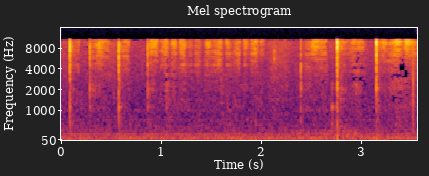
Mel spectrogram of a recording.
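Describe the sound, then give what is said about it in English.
Marker or chalk scratching on a board during a lecture on Huffman codes, a steady run of dry scraping strokes punctuated by a few sharper taps near the end. “I'll write that up there.”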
